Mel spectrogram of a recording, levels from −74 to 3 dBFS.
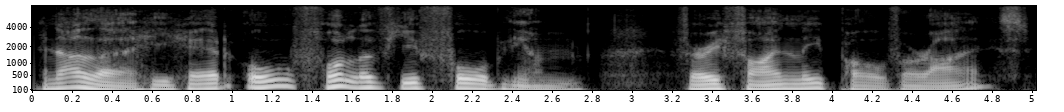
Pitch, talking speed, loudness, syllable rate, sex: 115 Hz, 120 wpm, -17 LUFS, 4.4 syllables/s, male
